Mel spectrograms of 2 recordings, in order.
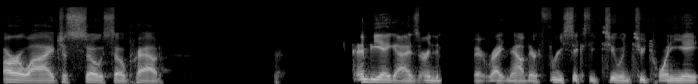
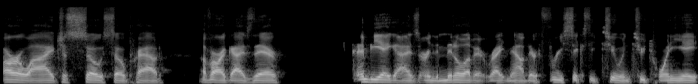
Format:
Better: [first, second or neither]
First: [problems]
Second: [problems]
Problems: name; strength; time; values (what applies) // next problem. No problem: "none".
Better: second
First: audio cutting out; at 2 s for 1 s and at 4.5 s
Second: none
